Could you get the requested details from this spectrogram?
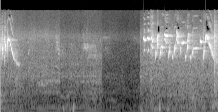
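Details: High twittering phrase from a wild Algerian goldfinch, parva form, in Bouthelja near El Tarf. After a near-silent gap it resumes with quick tinkling notes and slurred whistles.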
